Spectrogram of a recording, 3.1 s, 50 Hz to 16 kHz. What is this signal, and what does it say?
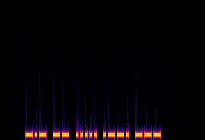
Morse code, heard as a keyed tone, about 34 wpm, 700 Hz. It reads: KM5PO
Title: USA Call Signs - 5 Characters - Repeated 2x - 35wpm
